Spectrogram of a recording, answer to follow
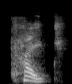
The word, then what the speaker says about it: Keith: a man called max kite it spelled like the last name keith but pronounced like a kite in the sky created a new product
